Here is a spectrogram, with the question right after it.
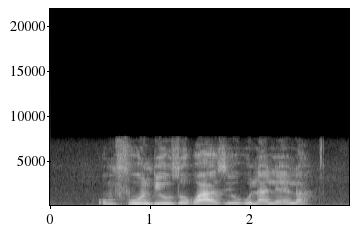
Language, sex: Zulu, male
